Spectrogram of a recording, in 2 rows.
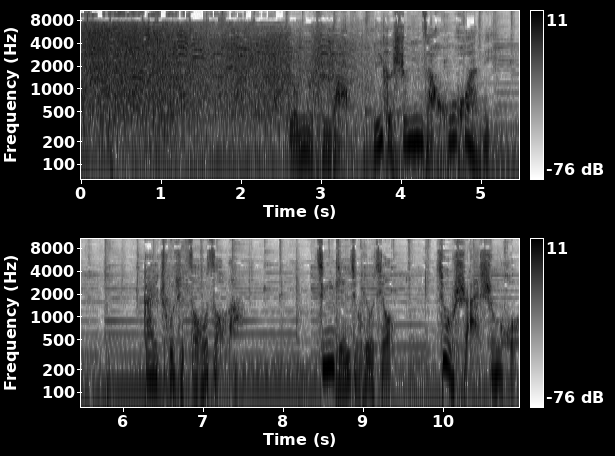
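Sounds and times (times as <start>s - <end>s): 
ocean waves crashing on shore: 0.0s - 4.0s
speech: 2.6s - 5.4s, 6.3s - 7.6s, 8.4s - 10.9s.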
